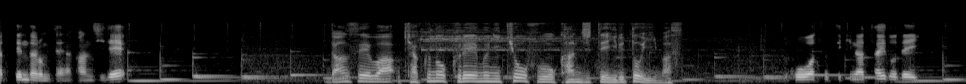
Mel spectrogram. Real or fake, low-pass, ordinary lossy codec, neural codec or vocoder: real; 7.2 kHz; none; none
